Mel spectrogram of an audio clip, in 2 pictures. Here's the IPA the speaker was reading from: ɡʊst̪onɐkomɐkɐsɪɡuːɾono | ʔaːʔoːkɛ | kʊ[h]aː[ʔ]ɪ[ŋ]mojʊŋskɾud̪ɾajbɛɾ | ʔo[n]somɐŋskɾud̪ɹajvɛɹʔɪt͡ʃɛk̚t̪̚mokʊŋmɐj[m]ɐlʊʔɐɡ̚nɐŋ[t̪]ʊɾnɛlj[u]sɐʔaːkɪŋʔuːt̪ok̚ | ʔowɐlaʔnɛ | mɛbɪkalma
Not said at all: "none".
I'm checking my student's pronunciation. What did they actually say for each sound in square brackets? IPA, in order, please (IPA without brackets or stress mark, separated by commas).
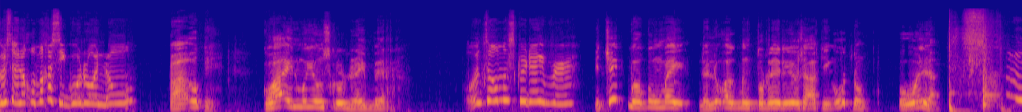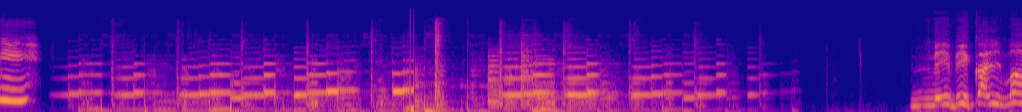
h, ʔ, n, n, n, t̪, o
